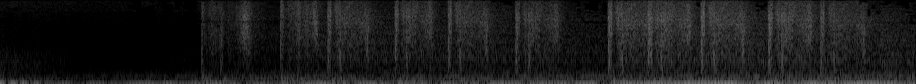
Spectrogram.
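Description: Footsteps thud on wooden stairs in a large echoing hall.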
